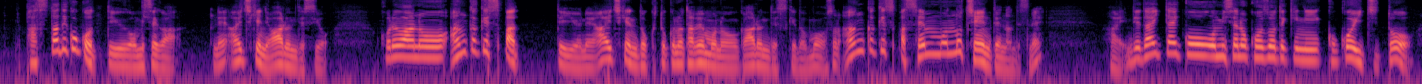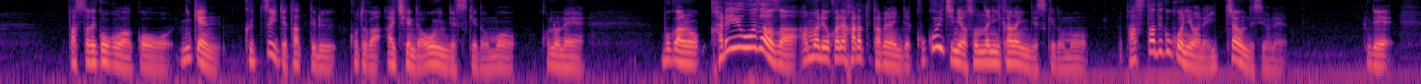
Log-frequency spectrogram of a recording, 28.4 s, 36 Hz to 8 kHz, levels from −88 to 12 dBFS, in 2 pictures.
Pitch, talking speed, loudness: 135 Hz, 430 characters per minute, -23 LUFS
